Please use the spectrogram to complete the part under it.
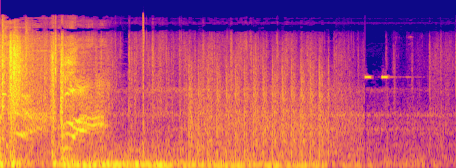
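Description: Gunfire rattles in rapid, booming bursts.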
